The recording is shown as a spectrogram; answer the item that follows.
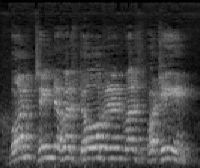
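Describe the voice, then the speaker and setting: In an Irish accent, a man uses a raised, projected voice at an extremely high pitch. He talks at a fairly slow pace in a monotone, flat intonation, with audible room echo. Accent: rural Irish (Limerick). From Ireland, County Limerick. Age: 80s+. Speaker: storyteller. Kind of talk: storytelling.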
